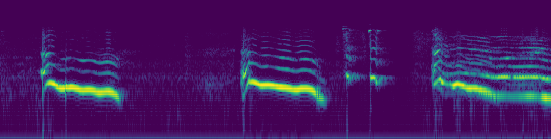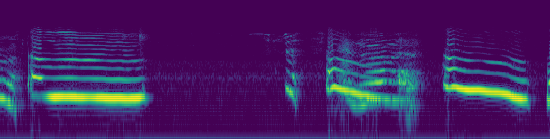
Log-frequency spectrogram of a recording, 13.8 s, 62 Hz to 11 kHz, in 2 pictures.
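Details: A vocal 11-month-old white male Siberian Husky pet argues back at its owner with long, drawn-out, wavering howl-like talking. About six loud harmonic wails slide down in pitch, separated by brief pauses, with a few short yips in between.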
